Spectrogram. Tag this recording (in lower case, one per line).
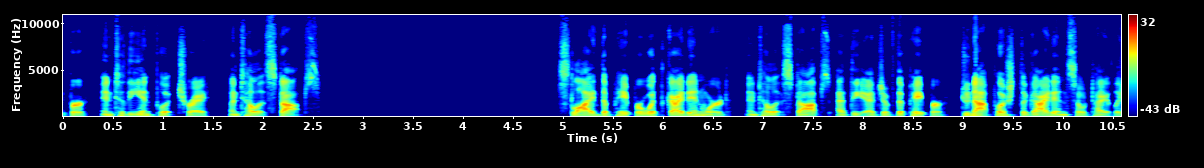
speech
